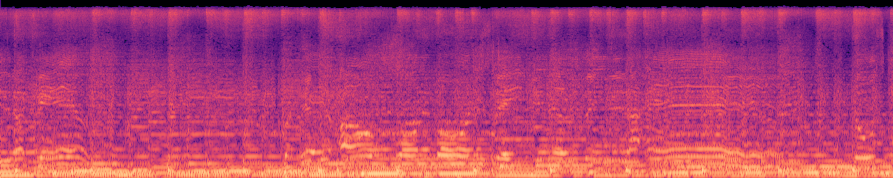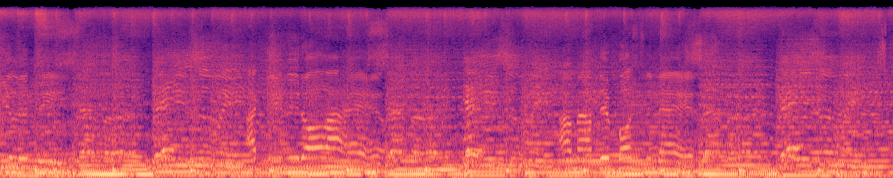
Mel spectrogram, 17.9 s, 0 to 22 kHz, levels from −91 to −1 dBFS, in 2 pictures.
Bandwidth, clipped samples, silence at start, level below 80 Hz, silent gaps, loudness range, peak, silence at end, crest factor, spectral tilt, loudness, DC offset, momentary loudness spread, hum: 19 kHz; under 0.1%; 0 s; -24 dBFS; none; 1 LU; -2 dBFS; 0 s; 12 dB; -6 dB/octave; -16 LUFS; under 0.1%; 4 LU; none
